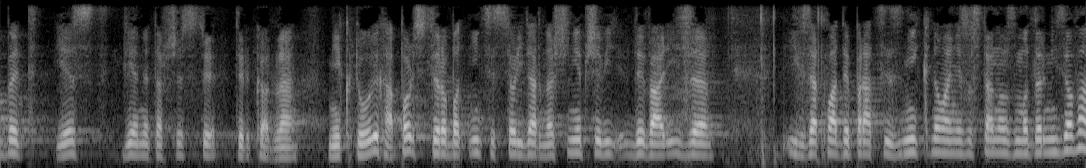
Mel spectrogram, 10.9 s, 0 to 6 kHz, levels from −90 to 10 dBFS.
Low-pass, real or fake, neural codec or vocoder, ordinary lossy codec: 5.4 kHz; fake; codec, 16 kHz in and 24 kHz out, 1 kbps, XY-Tokenizer; none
